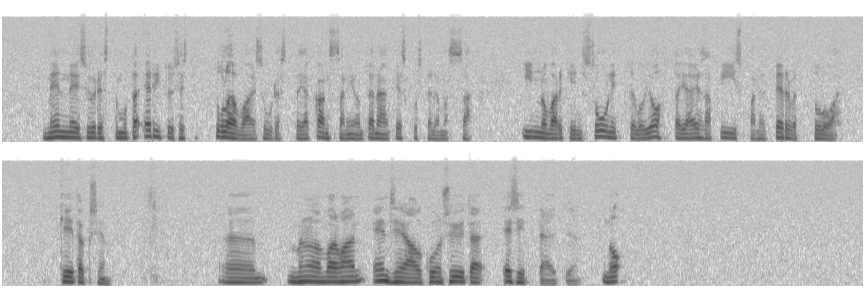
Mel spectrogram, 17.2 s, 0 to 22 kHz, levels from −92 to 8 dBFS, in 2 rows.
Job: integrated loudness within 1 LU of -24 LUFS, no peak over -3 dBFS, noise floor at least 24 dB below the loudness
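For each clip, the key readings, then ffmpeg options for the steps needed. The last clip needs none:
noise floor -47 dBFS; noise floor target -55 dBFS; loudness -30.5 LUFS; peak -11.0 dBFS; loudness target -24.0 LUFS
-> -af "afftdn=nr=8:nf=-47"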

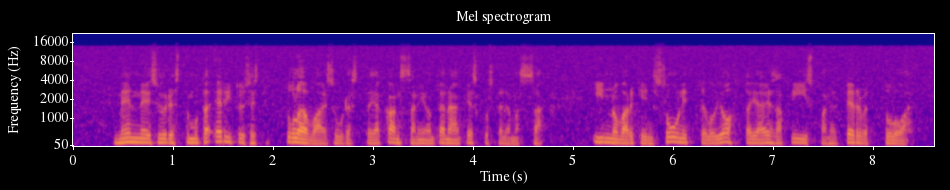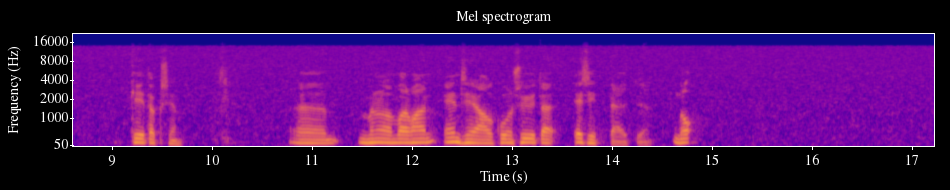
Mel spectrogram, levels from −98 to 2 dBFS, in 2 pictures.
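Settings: noise floor -52 dBFS; noise floor target -55 dBFS
-> -af "afftdn=nr=6:nf=-52"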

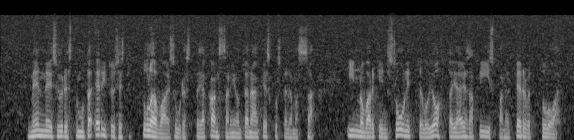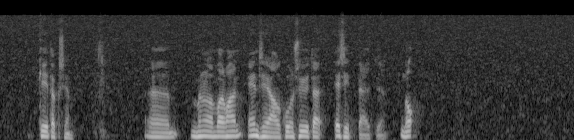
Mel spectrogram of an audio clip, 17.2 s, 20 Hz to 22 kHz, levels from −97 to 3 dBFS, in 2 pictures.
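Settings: noise floor -57 dBFS; loudness -31.0 LUFS; peak -11.0 dBFS; loudness target -24.0 LUFS
-> -af "volume=7dB"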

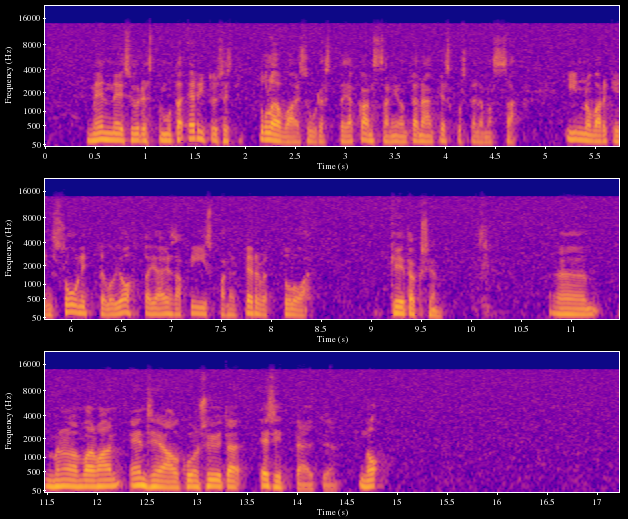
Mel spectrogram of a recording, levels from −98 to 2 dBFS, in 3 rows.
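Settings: loudness -24.0 LUFS; peak -4.0 dBFS; noise floor -50 dBFS

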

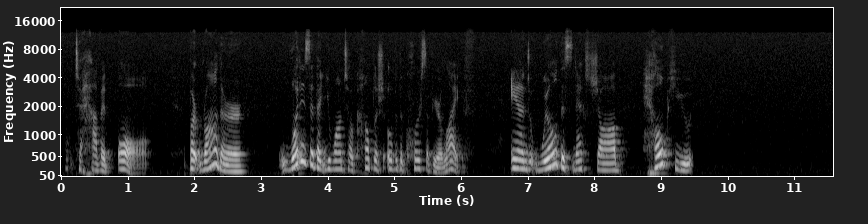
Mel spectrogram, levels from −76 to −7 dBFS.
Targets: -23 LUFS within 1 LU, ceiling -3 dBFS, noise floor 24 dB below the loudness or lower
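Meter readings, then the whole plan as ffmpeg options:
noise floor -54 dBFS; noise floor target -55 dBFS; loudness -31.0 LUFS; peak -14.0 dBFS; loudness target -23.0 LUFS
-> -af "afftdn=nr=6:nf=-54"
-af "volume=8dB"

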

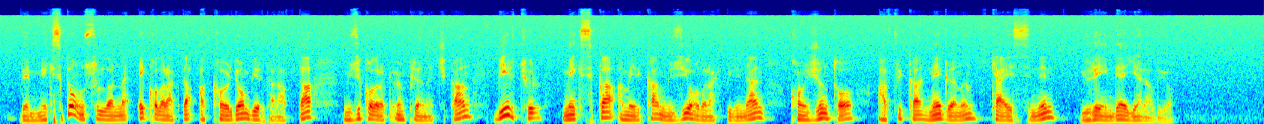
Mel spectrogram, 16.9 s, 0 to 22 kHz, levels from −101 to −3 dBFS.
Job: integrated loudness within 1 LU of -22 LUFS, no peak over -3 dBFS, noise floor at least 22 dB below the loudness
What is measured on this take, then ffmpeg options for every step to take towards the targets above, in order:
noise floor -39 dBFS; noise floor target -42 dBFS; loudness -19.5 LUFS; peak -1.0 dBFS; loudness target -22.0 LUFS
-> -af "afftdn=nr=6:nf=-39"
-af "volume=-2.5dB"

